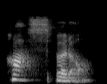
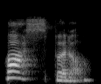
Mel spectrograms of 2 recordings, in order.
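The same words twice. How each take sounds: First: Said in the usual way. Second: Hospital with HOS said higher and louder; stress on HOS. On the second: Shown as a demonstration. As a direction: lean into the first syllable of hospital. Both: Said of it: "my stress syllable".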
